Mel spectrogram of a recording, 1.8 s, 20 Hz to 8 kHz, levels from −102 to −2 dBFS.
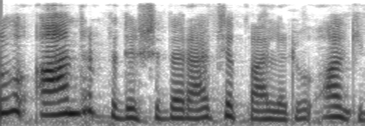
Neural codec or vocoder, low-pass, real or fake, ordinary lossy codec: vocoder, 22.05 kHz, 80 mel bands, WaveNeXt; 7.2 kHz; fake; none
